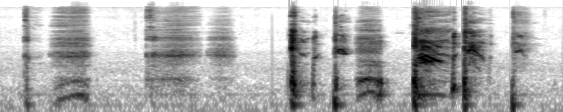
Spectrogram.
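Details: Japanese boy coughing: a run of about seven sharp, dry coughs with throat clearing and short breathy breaths between them.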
